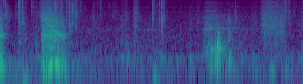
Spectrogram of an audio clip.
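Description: Spiking twine rasping and rubbing against the paper casing of a large cylinder firework shell as it is pulled taut: a scrape about half a second in, a few light rubs, and a sharper snap of the cord a little past three seconds.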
